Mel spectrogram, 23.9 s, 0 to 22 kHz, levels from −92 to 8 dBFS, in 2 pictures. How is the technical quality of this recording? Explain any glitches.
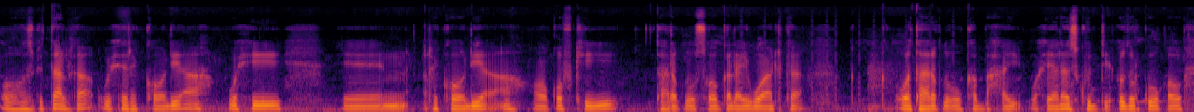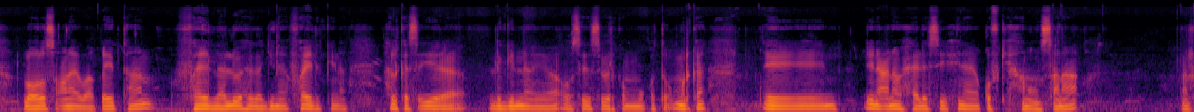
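There's one glitch: GSM signalling bursts from 7.40 to 9.69 s. A nearby 2G phone was handshaking, and the audio circuitry rectified its radio bursts into a galloping dit-dit-dit of short 217 Hz buzzes, sitting roughly 20 dB under the speech.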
